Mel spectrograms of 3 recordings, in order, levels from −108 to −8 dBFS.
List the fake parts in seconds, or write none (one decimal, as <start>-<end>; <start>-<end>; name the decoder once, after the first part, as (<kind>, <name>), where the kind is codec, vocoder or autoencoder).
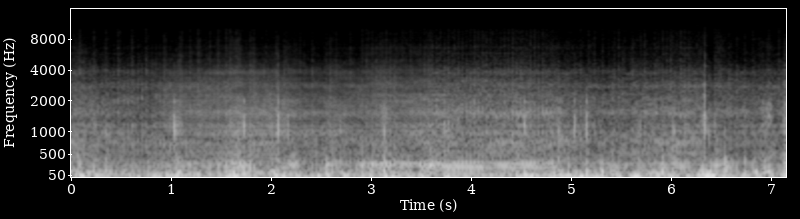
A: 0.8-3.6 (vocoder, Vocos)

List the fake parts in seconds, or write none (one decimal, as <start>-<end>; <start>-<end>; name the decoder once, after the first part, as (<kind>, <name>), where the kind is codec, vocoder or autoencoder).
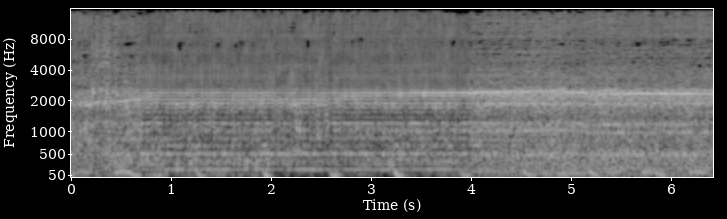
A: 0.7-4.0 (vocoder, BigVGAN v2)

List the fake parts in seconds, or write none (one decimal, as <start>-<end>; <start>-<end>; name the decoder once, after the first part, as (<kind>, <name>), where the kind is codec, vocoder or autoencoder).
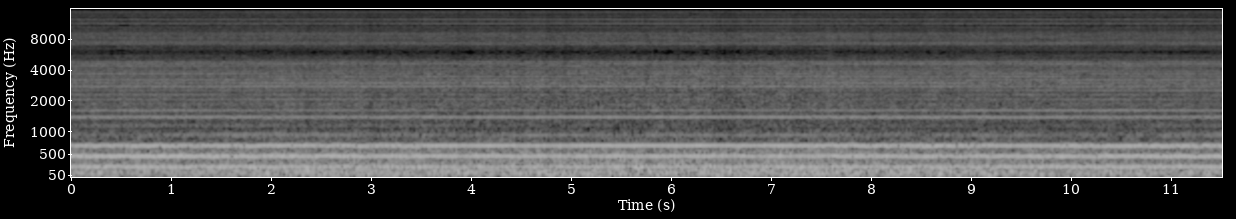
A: 0.0-3.5 (vocoder, Vocos); 7.4-9.2; 9.9-11.5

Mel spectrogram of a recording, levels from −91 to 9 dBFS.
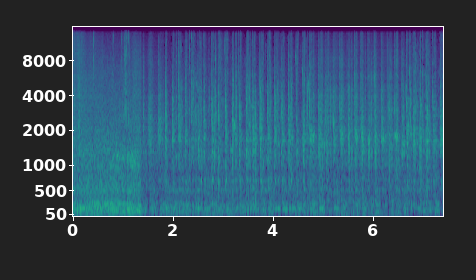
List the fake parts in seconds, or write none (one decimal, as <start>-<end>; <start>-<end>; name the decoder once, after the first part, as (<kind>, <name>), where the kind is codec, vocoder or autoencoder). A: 0.0-0.6 (autoencoder, DAC-VAE); 1.2-1.8; 4.8-6.6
